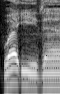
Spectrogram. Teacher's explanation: panjangnya yaitu satu alif atau dua harakat atau dua ketukan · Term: mad thobi'i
